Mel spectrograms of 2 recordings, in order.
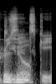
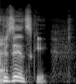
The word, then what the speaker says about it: Krasinski: Everyone is familiar with John Krasinski, I think it's pronounced. And Krasinski, you know, yeah. Krasinski.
